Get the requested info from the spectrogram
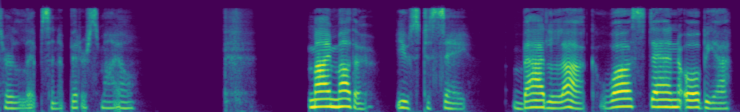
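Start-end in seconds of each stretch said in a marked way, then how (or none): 3.8-5.9 lightly voiced smug mother, louder; a mother lecturing with prim self-assurance; proud mother. A narrator's reading. Mother lecturing her grown daughter about true crime, smug and louder. 6.4-9.2 put-on slow, heavy Jamaican accent on a proverb; strong Jamaican accent. A narrator's reading. Mother quoting her own mother, in a thick Jamaican accent. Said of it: "She strengthens her Jamaican accent".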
